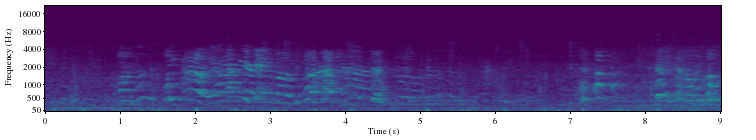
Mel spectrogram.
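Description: Women talk with each other nearby.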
